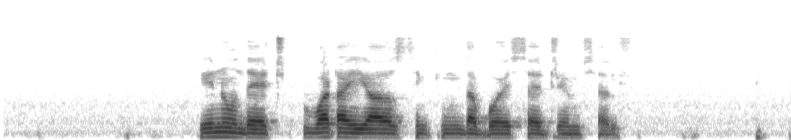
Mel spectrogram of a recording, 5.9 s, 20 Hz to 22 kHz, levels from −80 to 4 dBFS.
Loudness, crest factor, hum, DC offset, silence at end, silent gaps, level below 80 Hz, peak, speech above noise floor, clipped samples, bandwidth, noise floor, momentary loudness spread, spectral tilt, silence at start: -18 LUFS; 20 dB; none; under 0.1%; 0.25 s; none; -62 dBFS; 0 dBFS; 44 dB; under 0.1%; 7.6 kHz; -62 dBFS; 12 LU; -8 dB/octave; 1.5 s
